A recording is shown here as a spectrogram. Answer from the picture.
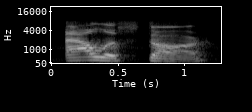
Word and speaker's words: Alistar: Is that different than Alistair? Yes. It's Alistar.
